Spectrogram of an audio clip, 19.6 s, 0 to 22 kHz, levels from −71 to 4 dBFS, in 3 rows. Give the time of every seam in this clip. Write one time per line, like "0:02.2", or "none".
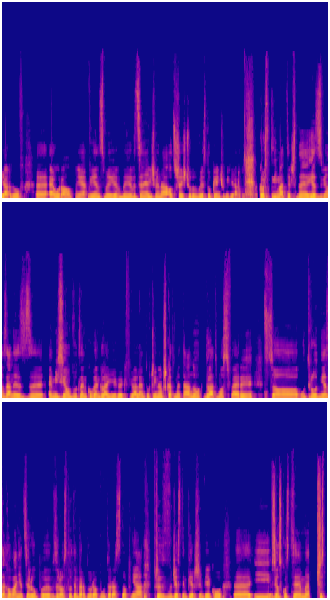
0:01.5
0:05.1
